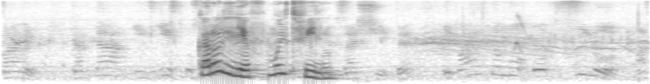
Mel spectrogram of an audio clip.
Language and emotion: Russian, positive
